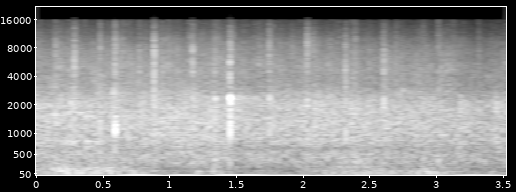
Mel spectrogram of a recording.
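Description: Audience applause with a steady wash of clapping and scattered sharper claps, fairly near and sustained, following a folk music performance by Bugge, Lamb, Jensen & Høirup at the Nisswa-stämman folk festival's 20th anniversary.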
